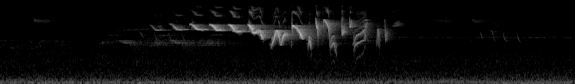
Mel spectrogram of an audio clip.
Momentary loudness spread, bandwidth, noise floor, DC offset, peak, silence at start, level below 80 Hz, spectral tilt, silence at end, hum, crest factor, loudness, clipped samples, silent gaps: 24 LU; 16.5 kHz; -52 dBFS; under 0.1%; -8 dBFS; 1.5 s; -56 dBFS; 2.5 dB/octave; 0.7 s; none; 20 dB; -21 LUFS; under 0.1%; none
